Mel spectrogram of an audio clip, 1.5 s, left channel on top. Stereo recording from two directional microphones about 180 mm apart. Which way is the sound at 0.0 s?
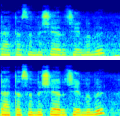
35° right (ahead or behind).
